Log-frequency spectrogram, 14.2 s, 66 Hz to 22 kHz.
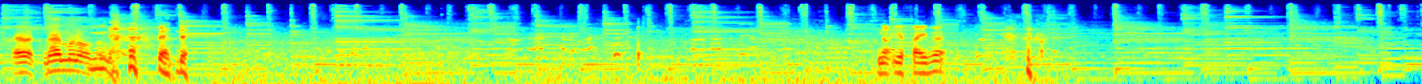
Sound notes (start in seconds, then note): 10.0 chuckles; 11.2 cheerful music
